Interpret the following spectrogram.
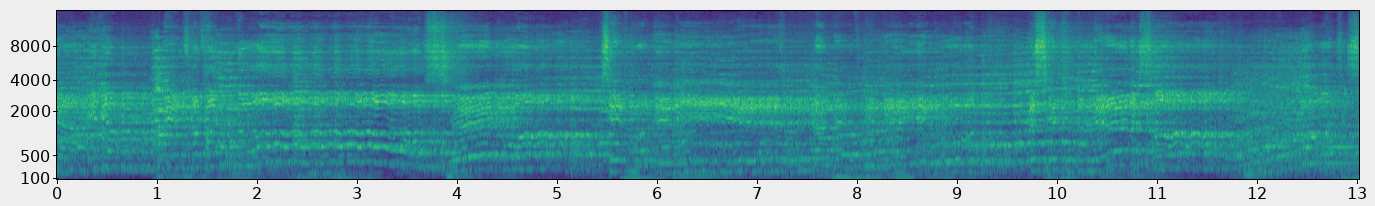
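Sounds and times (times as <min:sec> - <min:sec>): operatic singing: 0:00.0 - 0:13.0.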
